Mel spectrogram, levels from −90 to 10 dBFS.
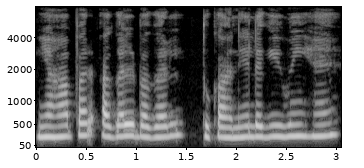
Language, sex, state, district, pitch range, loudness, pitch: Hindi, female, Uttar Pradesh, Lucknow, 225-245 Hz, -16 LUFS, 235 Hz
